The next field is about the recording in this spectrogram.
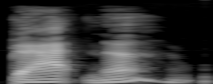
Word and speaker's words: BATNA: How do you pronounce that? – BATNA rhymes with CATNA.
